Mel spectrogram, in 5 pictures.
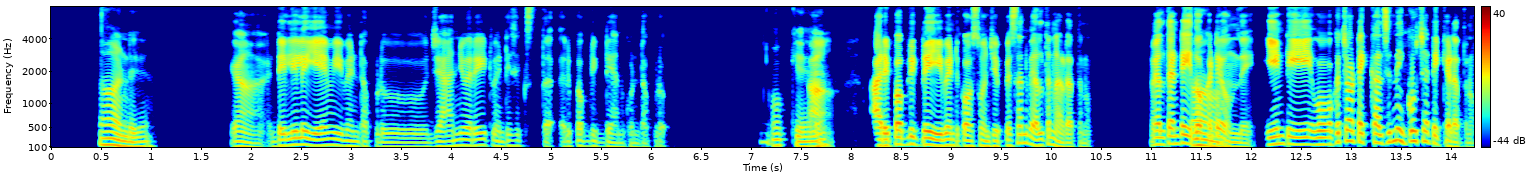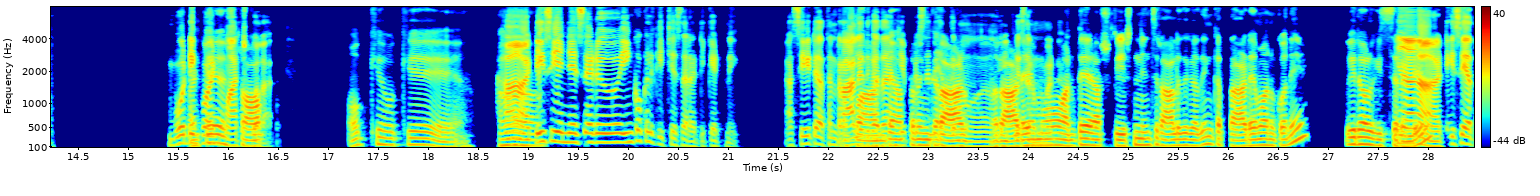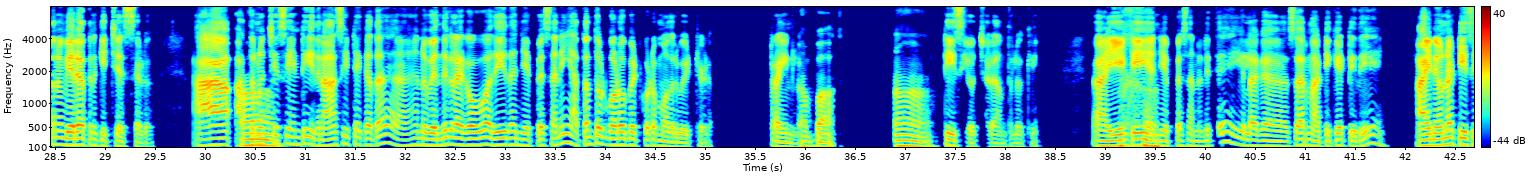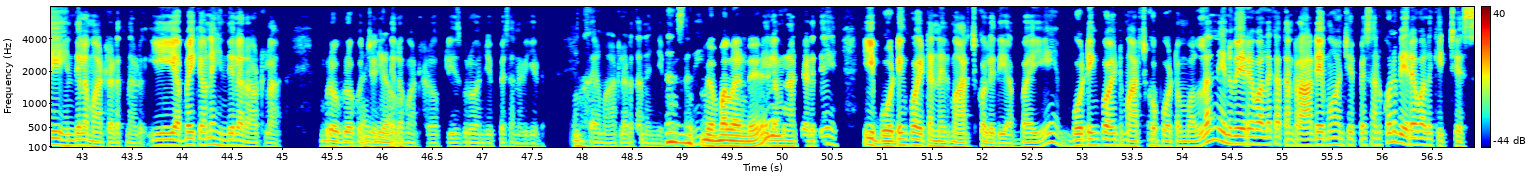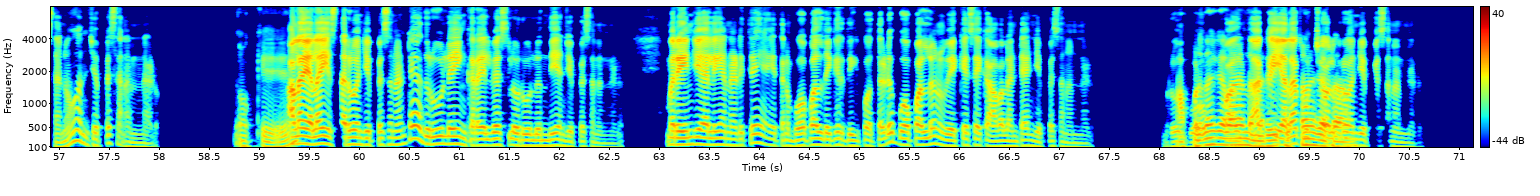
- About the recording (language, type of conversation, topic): Telugu, podcast, మొదటిసారి ఒంటరిగా ప్రయాణం చేసినప్పుడు మీ అనుభవం ఎలా ఉండింది?
- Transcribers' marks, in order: in English: "ఈవెంట్"; in English: "జాన్యువరి ట్వెంటీ సిక్స్త్ రిపబ్లిక్ డే"; in English: "రిపబ్లిక్ డే ఈవెంట్"; in English: "బోర్డింగ్ పాయింట్"; in English: "టీసీ"; in English: "సీట్"; in English: "టీసీ"; in English: "ట్రైన్‌లో"; in English: "టీసీ"; chuckle; in English: "టికెట్"; in English: "టీసీ"; in English: "బ్రో బ్రో"; in English: "ప్లీజ్ బ్రో"; chuckle; in English: "బోర్డింగ్ పాయింట్"; in English: "బోర్డింగ్ పాయింట్"; in English: "రైల్వేస్‌లో రూల్"; in English: "బ్రో!"; in English: "బ్రో"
